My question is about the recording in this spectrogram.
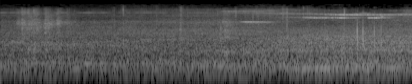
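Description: Steady road traffic noise, with a few faint high whistling tones in the second half.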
